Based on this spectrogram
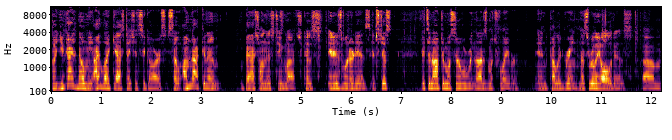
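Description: The speech moves at a moderate pace in a dry sound with no echo. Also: man. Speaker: cigar reviewer. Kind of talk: casual vlog chat. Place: car. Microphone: phone near.

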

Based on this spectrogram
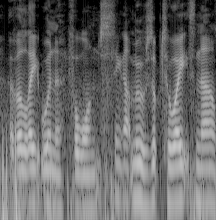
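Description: Noticeable background noise runs under this recording, though the sound is dry with no echo. A man speaks at a fairly quick pace. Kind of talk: casual vlog chat, match commentary. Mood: happy after a win. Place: street. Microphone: phone near.

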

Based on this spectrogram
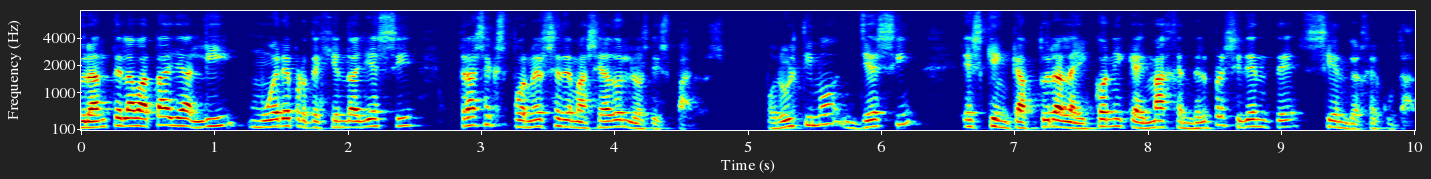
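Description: At a moderate pace, a man talks in a high voice with ordinary pitch variation. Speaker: podcast co-host. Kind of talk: casual chat.

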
